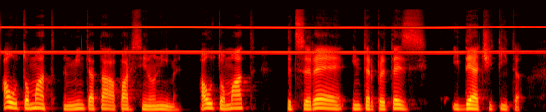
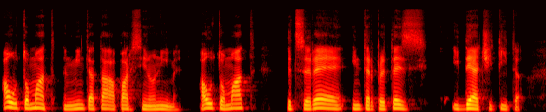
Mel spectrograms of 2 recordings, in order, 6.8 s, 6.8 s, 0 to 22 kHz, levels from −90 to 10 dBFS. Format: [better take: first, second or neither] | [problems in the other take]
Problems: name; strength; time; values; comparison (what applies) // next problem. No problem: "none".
second | high-pitched whine; loud; throughout; 8 kHz, 6 dB below the speech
